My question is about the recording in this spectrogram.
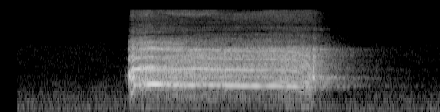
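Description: A high-pitched scream: one shrill note held steady for about a second, then fading out.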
